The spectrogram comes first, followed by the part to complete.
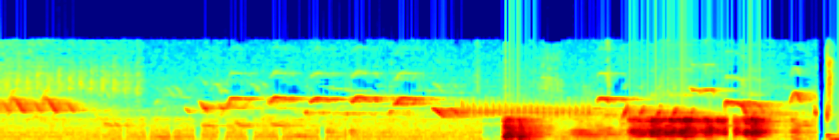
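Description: Birds chirping: many short, high, repeated calls throughout, with two brief noisy bursts about two and a half and three and a half seconds in.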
